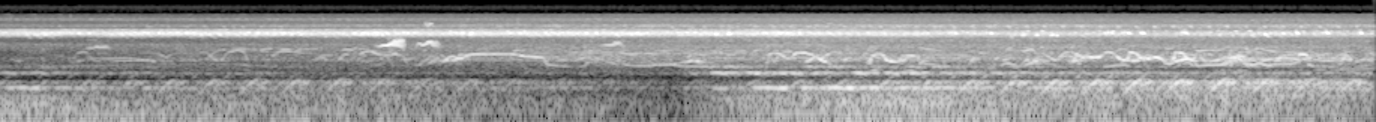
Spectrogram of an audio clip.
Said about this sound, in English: Night flight calls of the veery.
